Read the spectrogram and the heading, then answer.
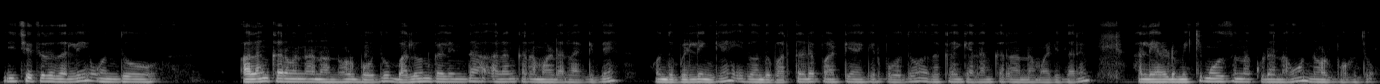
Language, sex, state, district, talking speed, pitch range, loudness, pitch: Kannada, male, Karnataka, Bellary, 120 wpm, 115-130 Hz, -30 LUFS, 120 Hz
